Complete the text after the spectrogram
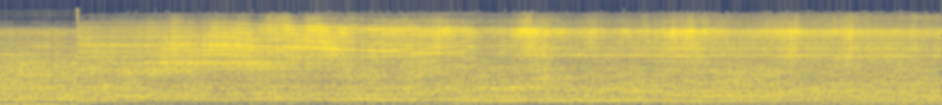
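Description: A jet engine whines steadily close by.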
